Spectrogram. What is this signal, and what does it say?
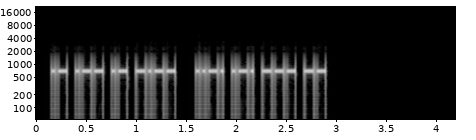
Morse code, heard as a keyed tone, about 40 wpm, 700 Hz. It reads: AWAY FROM
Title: Sets of 2 Words 40wpm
